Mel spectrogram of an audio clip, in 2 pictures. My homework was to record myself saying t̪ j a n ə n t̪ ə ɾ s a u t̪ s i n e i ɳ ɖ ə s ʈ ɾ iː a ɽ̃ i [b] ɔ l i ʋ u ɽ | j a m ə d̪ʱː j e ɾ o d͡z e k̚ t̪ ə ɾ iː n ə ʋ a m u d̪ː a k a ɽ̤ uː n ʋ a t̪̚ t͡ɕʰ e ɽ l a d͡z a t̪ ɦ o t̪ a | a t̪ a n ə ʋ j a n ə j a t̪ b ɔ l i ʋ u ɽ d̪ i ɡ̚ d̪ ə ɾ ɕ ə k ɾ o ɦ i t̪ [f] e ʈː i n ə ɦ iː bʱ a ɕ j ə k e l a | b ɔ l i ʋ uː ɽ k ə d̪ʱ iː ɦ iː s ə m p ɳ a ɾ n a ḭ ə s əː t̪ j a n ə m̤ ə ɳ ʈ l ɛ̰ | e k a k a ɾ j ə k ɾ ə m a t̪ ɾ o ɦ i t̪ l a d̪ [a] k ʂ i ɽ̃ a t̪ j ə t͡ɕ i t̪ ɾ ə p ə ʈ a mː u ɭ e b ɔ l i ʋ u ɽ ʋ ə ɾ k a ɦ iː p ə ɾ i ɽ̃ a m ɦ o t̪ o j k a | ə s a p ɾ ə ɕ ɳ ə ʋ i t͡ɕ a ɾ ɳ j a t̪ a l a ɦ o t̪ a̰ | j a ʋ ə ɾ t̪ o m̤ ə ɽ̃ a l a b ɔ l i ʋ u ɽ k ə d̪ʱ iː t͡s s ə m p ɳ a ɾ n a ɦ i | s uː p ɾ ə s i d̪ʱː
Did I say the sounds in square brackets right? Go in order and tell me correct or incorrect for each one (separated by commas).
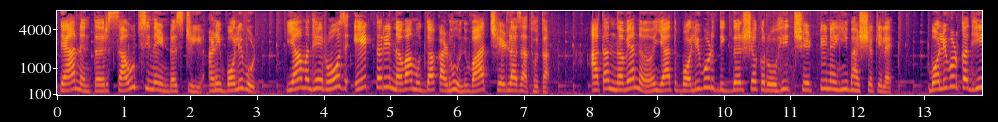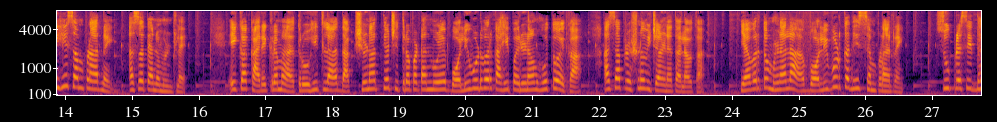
correct, incorrect, correct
